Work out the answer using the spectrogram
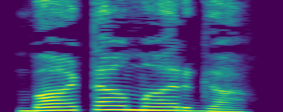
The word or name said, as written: ಬಾಟಾಮಾರ್ಗ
